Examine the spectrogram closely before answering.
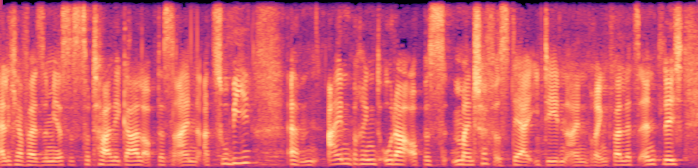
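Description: Through noticeable background noise, a woman speaks at a fairly quick pace with a medium pitch and ordinary pitch variation. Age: 30s. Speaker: corporate sustainability manager. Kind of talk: live podcast interview. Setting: stage with live audience.

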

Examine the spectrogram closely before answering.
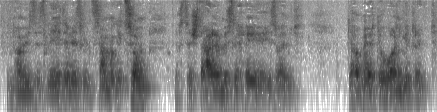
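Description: Audible room echo surrounds this voice, which moves at a fairly quick pace with ordinary pitch variation. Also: man, medium pitch for a man, big swings in loudness. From Sudetenland (Silesia, now Czechia). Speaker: war veteran. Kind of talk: testimony. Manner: halting.

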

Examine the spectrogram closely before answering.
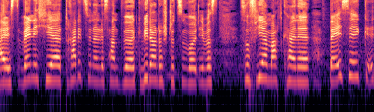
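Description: A woman speaks in a high pitch at a moderate pace with monotone, flat intonation. The sound is dry and close, with no echo. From Franconia, Nuremberg. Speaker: podcast host. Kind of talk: sales pitch; casual chat.

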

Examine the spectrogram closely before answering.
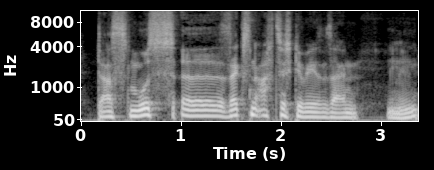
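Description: Speaking at a very slow pace, a man uses a medium-pitched voice. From Germany, Oranienburg (Brandenburg). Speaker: city finance official and deputy mayor. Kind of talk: casual interview.

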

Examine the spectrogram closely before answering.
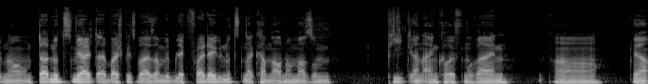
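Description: A man with a very deep, low pitch talks at a fairly quick pace in a dark, mellow tone, his intonation monotone and flat. Long, frequent pauses break up his speech, and the sound is dry and close with no echo. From Frankfurt, Hesse, Germany. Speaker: meme page creator. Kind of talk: interview. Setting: studio.

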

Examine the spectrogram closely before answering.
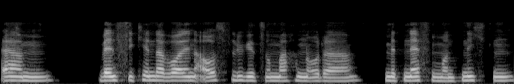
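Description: A woman's fairly low-pitched voice at a fairly slow pace, with monotone, flat intonation. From Upper Bavaria, near Munich. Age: 30s. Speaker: photographer and single mother. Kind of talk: interview conversation.

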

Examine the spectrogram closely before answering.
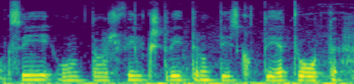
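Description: A woman's voice carries audible room echo. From Switzerland, Zurich. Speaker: cantonal politician. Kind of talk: casual interview.

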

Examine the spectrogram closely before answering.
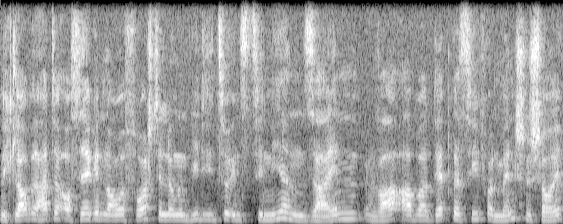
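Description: Over noticeable background noise, a man speaks in a high pitch with monotone, flat intonation. His pace is fairly quick with hardly any pauses. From Munich, Bavaria. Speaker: cabaret artist. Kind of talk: interview. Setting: remote call from home.

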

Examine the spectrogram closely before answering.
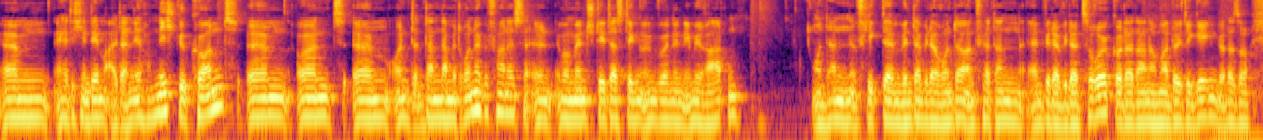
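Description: A man speaks with a very deep, low pitch and a dark, mellow tone. His pace is fairly quick, with ordinary pitch variation. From northern Germany, near Bremen. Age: 50s. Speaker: photographer. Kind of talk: casual interview.

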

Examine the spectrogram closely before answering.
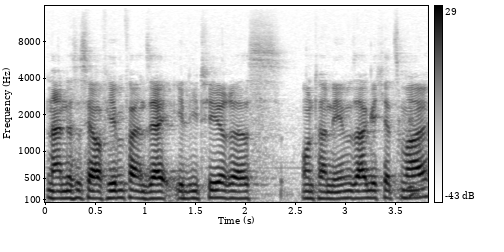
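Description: A man talks at a moderate pace and medium pitch, his intonation monotone and flat. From northern Germany, near Bremen. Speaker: student, M&A intern. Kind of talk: interview. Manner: hesitant, many filler sounds.

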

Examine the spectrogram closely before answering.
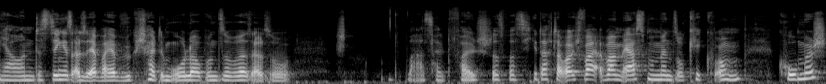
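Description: Very fast speech from a woman, with fairly even intonation. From Espelkamp, East Westphalia, Germany. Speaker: podcast host, company founder. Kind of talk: casual chat.

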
